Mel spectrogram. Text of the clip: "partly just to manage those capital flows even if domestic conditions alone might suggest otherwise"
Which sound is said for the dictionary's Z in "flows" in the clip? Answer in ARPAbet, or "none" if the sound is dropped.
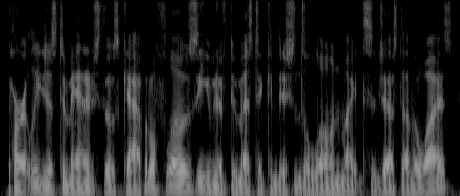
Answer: Z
